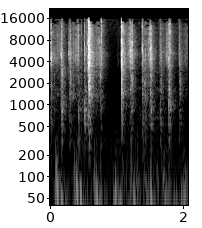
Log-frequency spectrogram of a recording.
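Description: A tarot deck being shuffled by hand: a quick run of light card clicks and slaps, about five a second, with a brief pause about a second in.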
